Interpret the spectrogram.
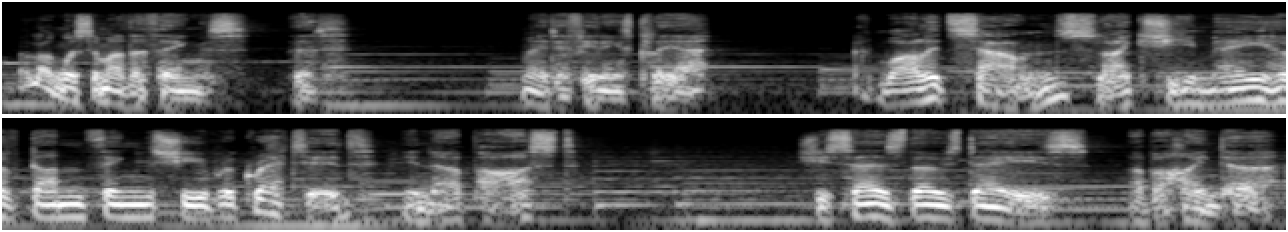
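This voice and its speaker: A deep calm mentor type, formal n patient, expressive delivery, fantasy drama w music behind. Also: male voice. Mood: measured, concerned. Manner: measured, gently instructive, formal. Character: calm, courteous man, patient guardian and mentor to youngsters. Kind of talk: scripted fantasy drama acting.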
